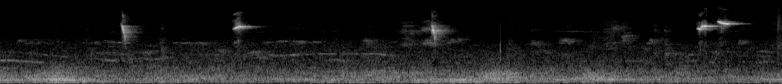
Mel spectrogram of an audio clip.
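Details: Indonesian sunbird masteran: sparse, single high sharp chips spaced a second or two apart, ending in a paired whistled slur, over steady low background noise.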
